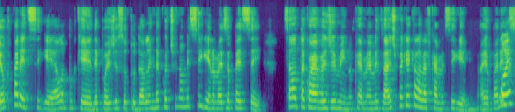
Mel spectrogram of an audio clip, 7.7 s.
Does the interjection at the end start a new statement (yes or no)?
yes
